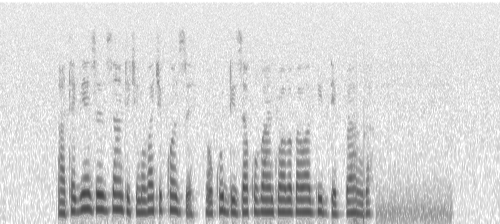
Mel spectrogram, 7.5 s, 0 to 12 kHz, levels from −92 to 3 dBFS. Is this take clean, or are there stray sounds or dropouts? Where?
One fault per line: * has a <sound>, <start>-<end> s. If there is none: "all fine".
all fine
